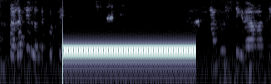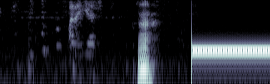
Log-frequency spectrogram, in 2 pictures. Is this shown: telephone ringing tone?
yes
